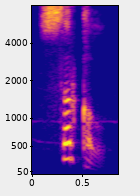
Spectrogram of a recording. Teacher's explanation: second syllable not stressed because the first one is stressed, ka in the syllable initial position, no aspiration. Therefore, we are saying when the stress is on the first syllable, second syllable is unstressed and unaspirated.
